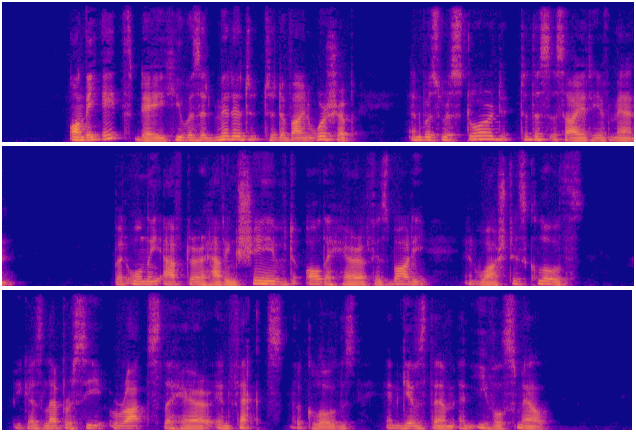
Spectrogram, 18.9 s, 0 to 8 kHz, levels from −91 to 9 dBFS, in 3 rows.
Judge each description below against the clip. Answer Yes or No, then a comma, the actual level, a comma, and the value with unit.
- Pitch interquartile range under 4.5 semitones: Yes, average, 3.7 semitones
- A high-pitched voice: No, low, 130 Hz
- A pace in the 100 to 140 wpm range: No, average, 150 wpm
